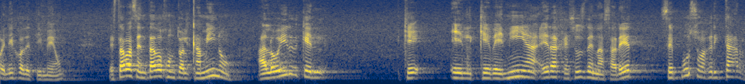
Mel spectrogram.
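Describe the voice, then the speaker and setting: A man's voice: high voice, low-quality recording. A man preaching a sermon in church, folksy, joking with the congregation and acting out the voices he quotes. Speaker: pastor.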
